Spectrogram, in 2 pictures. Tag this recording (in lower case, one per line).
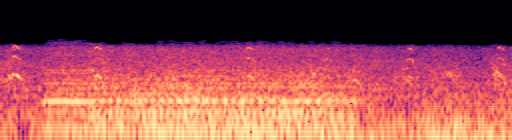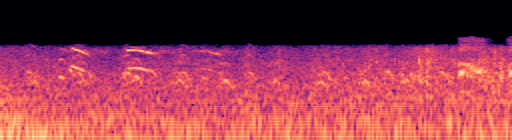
vehicle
